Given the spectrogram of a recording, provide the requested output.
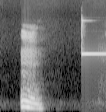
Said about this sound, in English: Sorry, is that my phone or yours? No, it's not mine. Okay, it's me.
